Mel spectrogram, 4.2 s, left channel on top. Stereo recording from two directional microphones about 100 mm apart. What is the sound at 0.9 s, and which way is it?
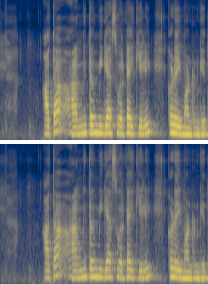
A woman's voice, 30° left (ahead or behind).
